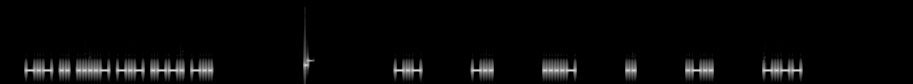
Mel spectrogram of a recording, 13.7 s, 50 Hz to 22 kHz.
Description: Morse code, heard as a keyed tone, about 28 wpm, spaced as for 14 wpm, 700 Hz. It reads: KI4KPD KD4ILY
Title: USA Call Signs - 6 Characters - 6x Character Spacing - 28wpm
